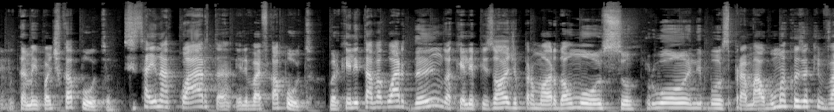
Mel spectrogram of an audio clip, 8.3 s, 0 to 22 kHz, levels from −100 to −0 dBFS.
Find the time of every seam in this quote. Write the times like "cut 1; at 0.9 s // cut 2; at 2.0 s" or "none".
none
